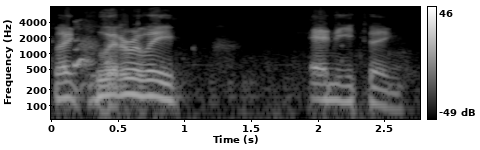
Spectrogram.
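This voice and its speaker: A man with a creaky voice, bantering and roleplaying casually as a player in a tabletop game. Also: medium pitch, animated, unhurried, noisy background.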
